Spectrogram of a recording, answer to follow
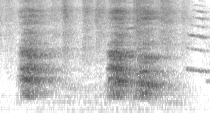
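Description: A dog barking twice.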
